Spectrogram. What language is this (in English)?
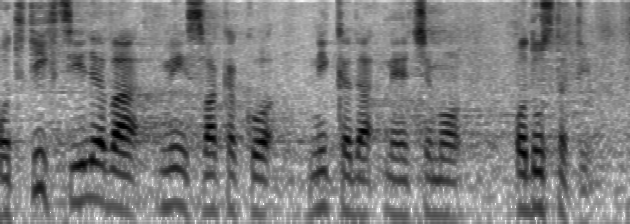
Serbian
